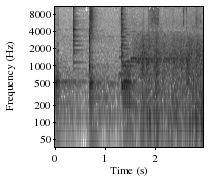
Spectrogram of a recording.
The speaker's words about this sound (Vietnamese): Ui Ui Sấm to nhỉ Trời sắp mưa rồi đấy Ôi trời ơi, ôi trời ơi, sấm rồi, sấm rồi.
